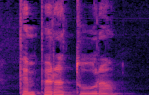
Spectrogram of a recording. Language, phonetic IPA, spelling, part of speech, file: Ukrainian, [temperɐˈturɐ], температура, noun, Uk-температура.ogg
- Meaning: temperature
